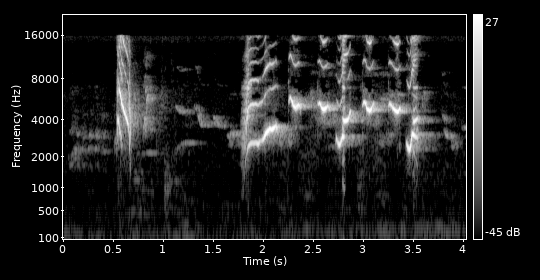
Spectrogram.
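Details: Oriental magpie-robin song used as a lure to provoke another bird into fighting and tail-spreading. After a sharp downward note, a series of about seven clear, high whistled notes follows in quick succession. The background is quiet.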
